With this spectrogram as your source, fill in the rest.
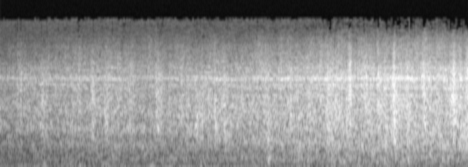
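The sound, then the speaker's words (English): A green GWR locomotive draws toward a station platform with a steady rumbling roar, rail clatter and a bright hiss, the whole sound growing slightly louder as it approaches. “The green GWR locomotive approaches the opposite platform.”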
